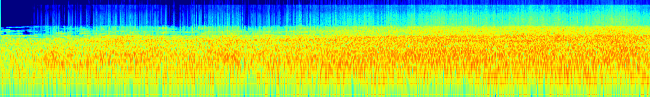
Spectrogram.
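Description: Loud rushing wind buffeting an RC glider's onboard camera microphone, growing louder and fuller in the first few seconds as the glider dives steeply, then holding steady.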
